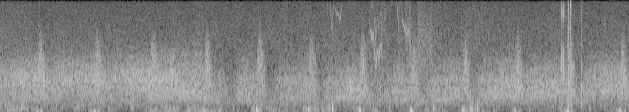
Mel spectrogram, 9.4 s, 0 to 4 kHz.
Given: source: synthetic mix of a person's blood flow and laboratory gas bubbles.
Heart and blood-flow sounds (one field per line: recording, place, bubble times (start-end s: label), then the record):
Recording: Doppler ultrasound of blood flow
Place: subclavian vein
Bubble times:
8.39-8.62 s: bubbles
8.69-8.77 s: bubbles
From the record:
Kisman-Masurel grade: 212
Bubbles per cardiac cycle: several, 3 to 8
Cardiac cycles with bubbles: 1 to 10%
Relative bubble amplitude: moderate (0.250 to 0.450)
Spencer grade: 1 (occasional bubble signal discernible with the cardiac motion signal, with majority of cardiac periods free of bubbles)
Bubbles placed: anywhere in the cardiac cycle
